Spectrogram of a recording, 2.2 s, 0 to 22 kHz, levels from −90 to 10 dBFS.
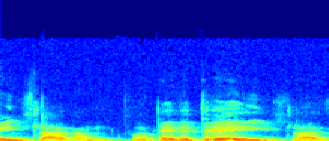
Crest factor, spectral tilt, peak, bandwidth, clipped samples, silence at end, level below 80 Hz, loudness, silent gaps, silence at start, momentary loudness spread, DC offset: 14 dB; -7.5 dB/octave; -2 dBFS; 10.5 kHz; under 0.1%; 0 s; -52 dBFS; -17 LUFS; none; 0 s; 11 LU; under 0.1%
